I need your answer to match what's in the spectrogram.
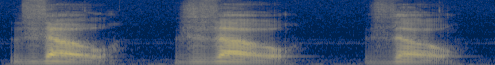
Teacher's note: Et avec ce mot, on a le son V. Donc, c'est le deuxième son TH. C'est comme un V. Ça vibre beaucoup.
